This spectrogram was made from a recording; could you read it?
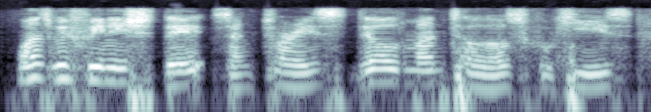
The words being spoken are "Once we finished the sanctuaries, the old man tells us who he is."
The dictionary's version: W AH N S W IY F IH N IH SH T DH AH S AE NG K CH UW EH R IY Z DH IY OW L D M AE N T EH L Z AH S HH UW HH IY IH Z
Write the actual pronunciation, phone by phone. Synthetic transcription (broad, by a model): W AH N S W IY F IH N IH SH DH AH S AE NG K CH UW R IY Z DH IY OW L D M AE N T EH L AH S HH UW HH IY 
